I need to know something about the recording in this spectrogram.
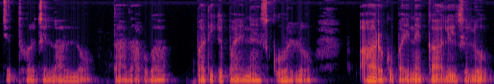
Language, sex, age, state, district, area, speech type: Telugu, male, 30-45, Andhra Pradesh, Chittoor, urban, spontaneous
